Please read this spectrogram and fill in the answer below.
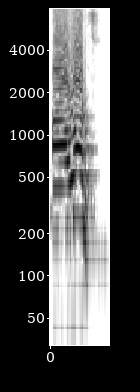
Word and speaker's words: hours: ध्यान दीजिए, इसका उच्चारण होता है हावर नहीं आवर्स। क्या होगा आवर्स, यहाँ एच समझिए साइलेंट है, एच वो यूवर्स, हावर्स नहीं आवर्स।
